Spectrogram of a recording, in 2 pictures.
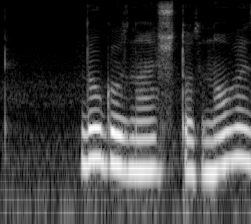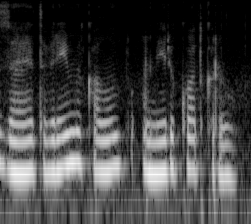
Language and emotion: Russian, neutral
